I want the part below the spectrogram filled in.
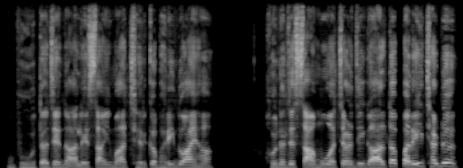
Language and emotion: Sindhi, fearful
